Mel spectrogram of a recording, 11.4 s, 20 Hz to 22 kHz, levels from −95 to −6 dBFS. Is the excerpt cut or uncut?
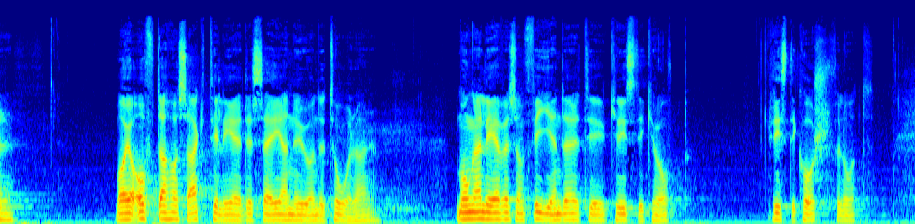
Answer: uncut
